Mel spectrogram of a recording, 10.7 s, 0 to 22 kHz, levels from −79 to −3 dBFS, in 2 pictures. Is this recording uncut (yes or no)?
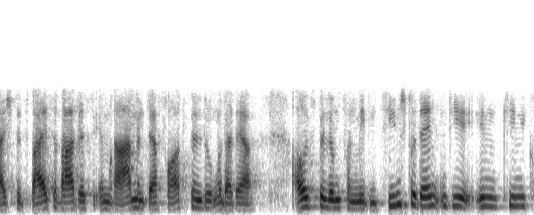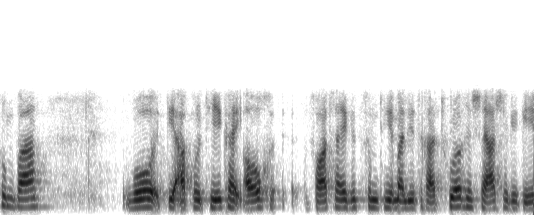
no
